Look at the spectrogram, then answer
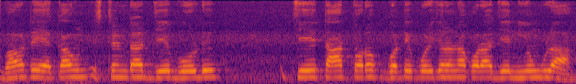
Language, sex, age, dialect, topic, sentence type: Bengali, male, 18-24, Western, banking, statement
